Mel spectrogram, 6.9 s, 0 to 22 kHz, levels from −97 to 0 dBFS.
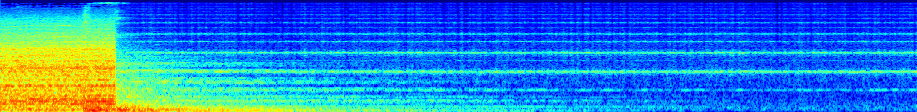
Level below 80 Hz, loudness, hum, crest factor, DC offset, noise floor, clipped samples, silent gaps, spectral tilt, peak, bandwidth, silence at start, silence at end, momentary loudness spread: -30 dBFS; -13 LUFS; none; 20 dB; under 0.1%; -47 dBFS; under 0.1%; none; -4.5 dB/octave; 0 dBFS; over 20 kHz; 0 s; 4.75 s; 27 LU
